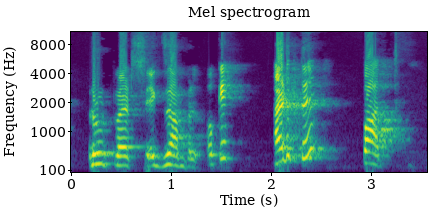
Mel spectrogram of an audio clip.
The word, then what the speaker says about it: path: Okay, அடுத்து பாத். பாத் அப்படிங்கிற வார்த்தை, பாத் அப்படிங்கிறது PATH, பேத், பேத் அப்படின்னு சொல்லணும்.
